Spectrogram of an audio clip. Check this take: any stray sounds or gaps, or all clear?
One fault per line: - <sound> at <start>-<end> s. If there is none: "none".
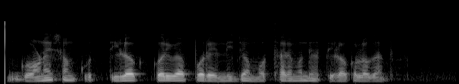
none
